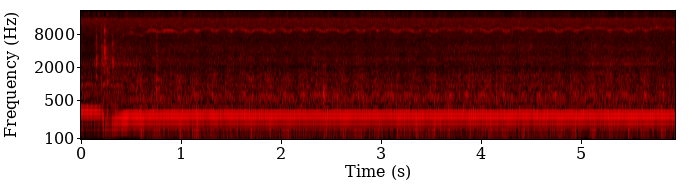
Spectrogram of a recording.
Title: Evo X hard start after stalling...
